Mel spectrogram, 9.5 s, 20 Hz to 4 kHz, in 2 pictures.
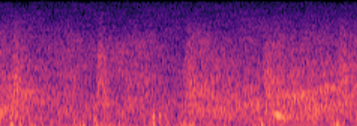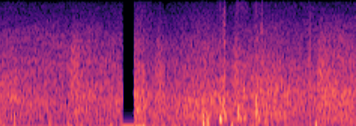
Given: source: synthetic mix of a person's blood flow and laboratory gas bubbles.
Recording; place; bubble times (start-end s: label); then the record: Doppler ultrasound of blood flow; subclavian vein
7.64-7.79 s: bubbles
7.90-8.06 s: bubbles
8.14-8.28 s: bubbles
From the record:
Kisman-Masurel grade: 213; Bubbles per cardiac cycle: several, 3 to 8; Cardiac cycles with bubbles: 1 to 10%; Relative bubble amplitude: loud (0.450 to 0.775); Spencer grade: 1 (occasional bubble signal discernible with the cardiac motion signal, with majority of cardiac periods free of bubbles); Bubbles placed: anywhere in the cardiac cycle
